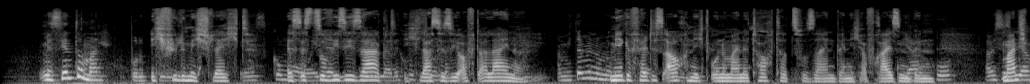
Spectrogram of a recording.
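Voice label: voiceover tv doku; rock im ring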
